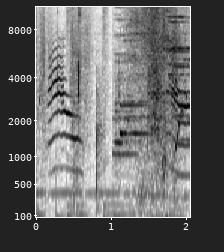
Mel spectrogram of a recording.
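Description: Cartoon cats meow in the Mewgenics video game, several short, bright, rising meows and a drawn-out caterwaul over game music, fairly close and clear.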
